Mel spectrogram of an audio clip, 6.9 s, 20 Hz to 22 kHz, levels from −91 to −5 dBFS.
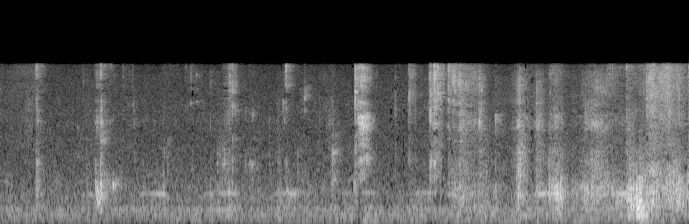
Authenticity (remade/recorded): recorded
